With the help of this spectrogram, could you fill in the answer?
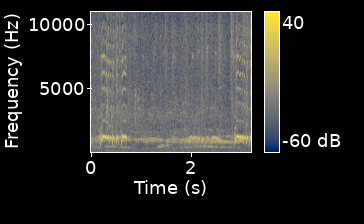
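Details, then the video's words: Local zebra dove singing actively. A sharp clipped burst of staccato notes opens, then a rolling, purring run of trilled coos, and a fresh stuttering burst closes the passage. "SUARA perkutut lokal gacor"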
